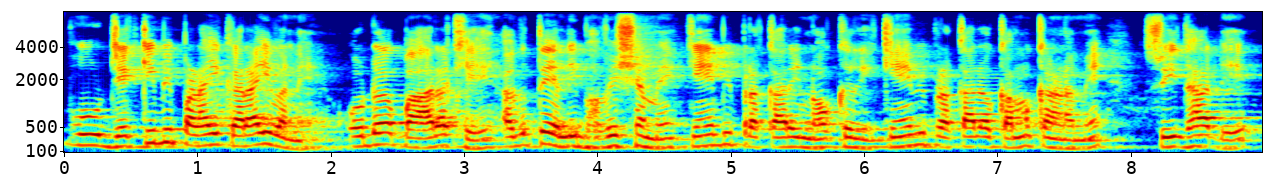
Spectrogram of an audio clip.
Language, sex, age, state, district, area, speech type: Sindhi, male, 18-30, Madhya Pradesh, Katni, urban, spontaneous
